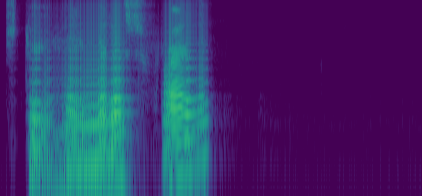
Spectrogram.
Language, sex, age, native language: Icelandic, male, 14, Icelandic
